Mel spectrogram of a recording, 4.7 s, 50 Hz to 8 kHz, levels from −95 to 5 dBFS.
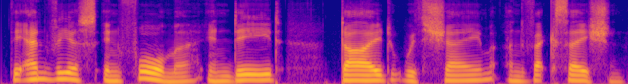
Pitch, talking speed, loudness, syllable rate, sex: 140 Hz, 115 wpm, -16 LUFS, 4.1 syllables/s, male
